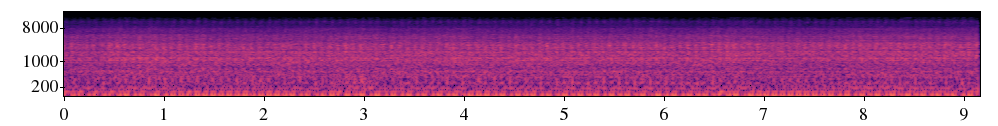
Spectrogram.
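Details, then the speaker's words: Motorcycle idling with TFT dash cowl bracket screws backed off after adding silicone: steady even idle, no buzz or rattle from the dash; noise returns when the screws are tightened. "once you leave it it just back off the screws a bit um no noise so uh what to do no noise at all"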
